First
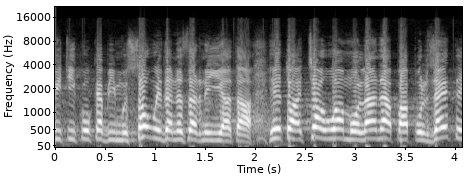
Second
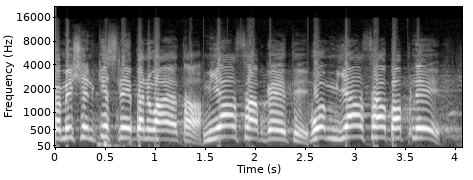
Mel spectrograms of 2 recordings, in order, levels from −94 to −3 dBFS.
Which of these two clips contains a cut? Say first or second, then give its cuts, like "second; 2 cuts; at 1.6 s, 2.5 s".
second; 2 cuts; at 1.5 s, 2.4 s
